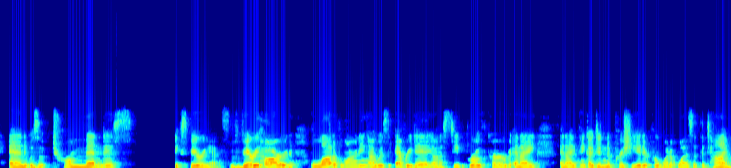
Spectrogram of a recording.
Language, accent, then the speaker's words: English; Rochester, New York, United States; moved away as an adult; also born or lived in San Diego; I grew up on the East Coast in Rochester, greatest snowfall through the years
